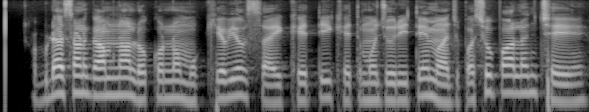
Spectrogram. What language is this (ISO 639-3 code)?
guj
